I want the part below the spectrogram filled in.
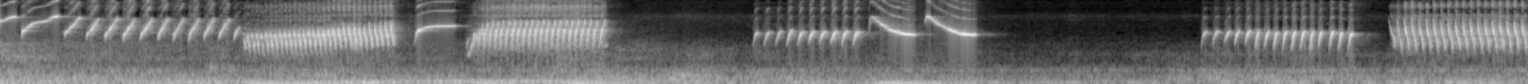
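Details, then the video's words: Caged canary singing a tutor song used to get other canaries to sing: loud rapid trills and rolling repeated notes, high and bright, in bursts separated by short pauses. "MASTERAN BURUNG KENARI ABAD INI - BIKIN KENARI LAIN IKUT BUNYI"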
